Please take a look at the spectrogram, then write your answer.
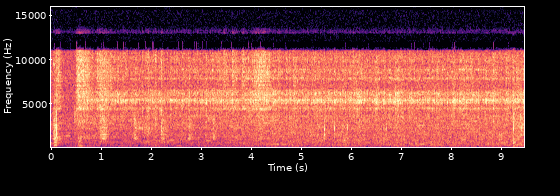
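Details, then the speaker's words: SMC Park Avenue III DC52 ceiling fan on high speed: steady dry hiss with faint ratchety rattle and occasional light ticks, bearing noise, faint on low and clear on high. "you can definitely hear the bearing noise on here"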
